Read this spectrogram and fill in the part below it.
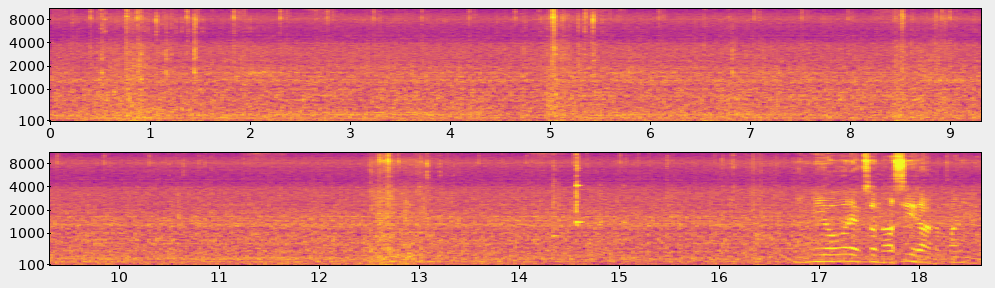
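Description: A car engine hums steadily from inside the moving car.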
